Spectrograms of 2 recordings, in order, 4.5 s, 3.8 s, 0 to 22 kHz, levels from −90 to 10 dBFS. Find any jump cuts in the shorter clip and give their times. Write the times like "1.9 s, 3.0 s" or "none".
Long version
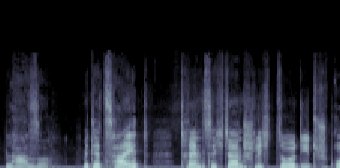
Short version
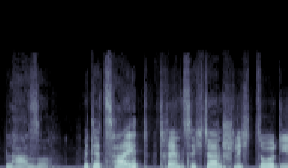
2.1 s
